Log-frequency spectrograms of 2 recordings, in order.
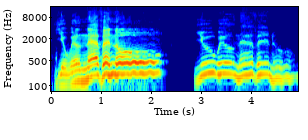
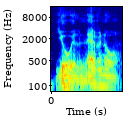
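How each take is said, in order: First: High, slow drawn-out warning; slow high mock-ominous. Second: Said in the usual way. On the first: Dramatic repeat of catchphrase.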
